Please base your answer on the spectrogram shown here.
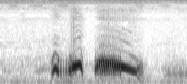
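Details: Single spotted dove cooing phrase, meant to excite other doves; two quick hoots lead into a drawn coo that slides downward, with faint low hum behind.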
